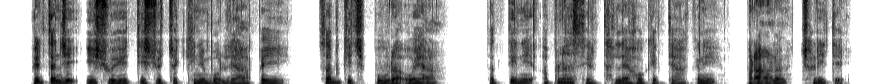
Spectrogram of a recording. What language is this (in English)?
Bilaspuri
